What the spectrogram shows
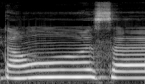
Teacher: تغو، تنسا، اب تنسا نہیں پڑھیں گے، یہ نون کا قاعدہ ہے کہ نون ساکن نون تنوین کے بعد حروف ہلکی میں سے کوئی حرف نہ آئے تو وہاں اخفا کیا جائے گا، نون کی آواز کو ناک میں چھپا کر پڑھیں گے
